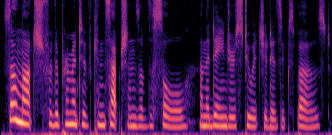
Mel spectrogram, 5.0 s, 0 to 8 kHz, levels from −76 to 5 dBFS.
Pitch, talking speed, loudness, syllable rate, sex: 215 Hz, 205 wpm, -18 LUFS, 5.3 syllables/s, female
